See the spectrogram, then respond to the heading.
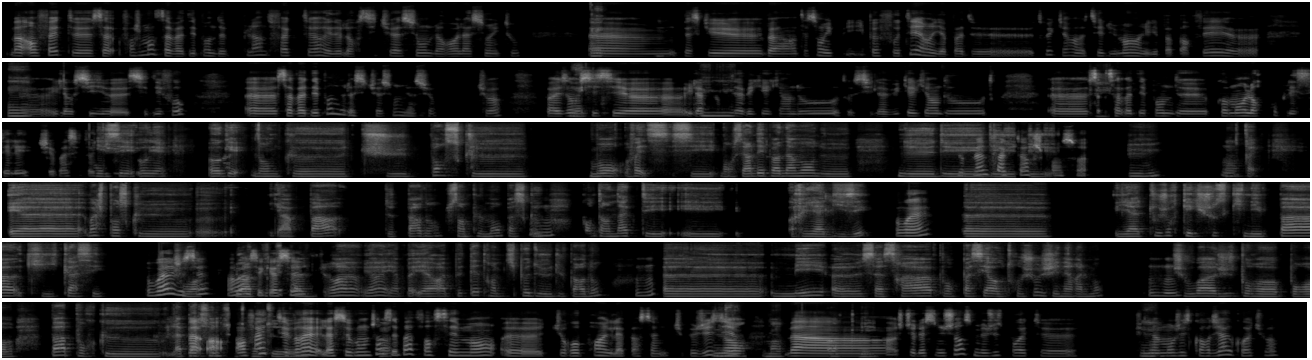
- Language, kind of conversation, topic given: French, unstructured, Penses-tu que tout le monde mérite une seconde chance ?
- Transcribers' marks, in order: stressed: "plein"; tapping; other noise; stressed: "pas"; unintelligible speech; drawn out: "Heu"; drawn out: "ben"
